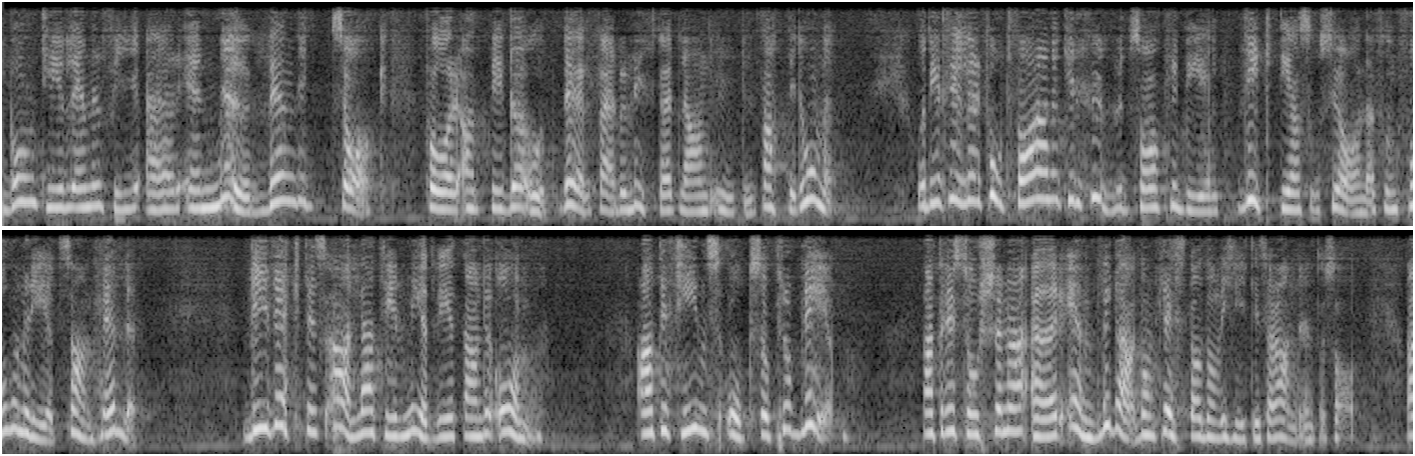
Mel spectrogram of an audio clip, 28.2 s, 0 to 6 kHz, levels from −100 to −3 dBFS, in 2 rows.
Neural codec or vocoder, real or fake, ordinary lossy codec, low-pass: codec, 44.1 kHz, 2.6 kbps, DAC; fake; none; 5.4 kHz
